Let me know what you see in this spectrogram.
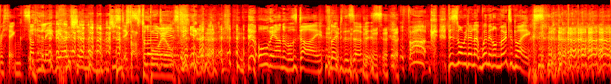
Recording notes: Live from Peterborough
